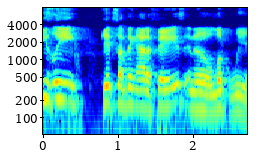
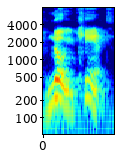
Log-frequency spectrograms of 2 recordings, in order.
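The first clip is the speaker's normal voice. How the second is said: emphatic mock refusal, louder on the no; imitating actress's line; 6 dB louder, slower than usual. Editor voices the actress's line, emphatic. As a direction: act out a firm retort. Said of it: "where she goes".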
